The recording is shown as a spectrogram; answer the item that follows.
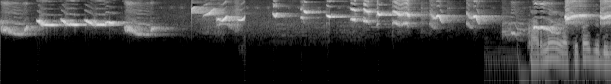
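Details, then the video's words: A highly vocal white-rumped shama delivers a long, varied song of repeated whistles, high sliding notes and rapid chattering phrases, with a brief spoken voice near the end. "Suara Burung Murai Batu Gacor"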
